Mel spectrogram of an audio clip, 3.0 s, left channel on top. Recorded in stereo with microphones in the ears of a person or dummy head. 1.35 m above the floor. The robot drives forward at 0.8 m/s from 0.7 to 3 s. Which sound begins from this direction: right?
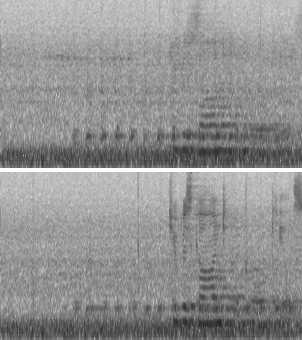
A woman speaking, at 1.7 s.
